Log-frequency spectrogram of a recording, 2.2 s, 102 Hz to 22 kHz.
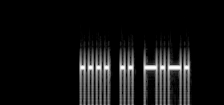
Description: Morse code, heard as a keyed tone, about 30 wpm, 700 Hz. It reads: HIC
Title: Top Three Letter Combinations in Words 30wpm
